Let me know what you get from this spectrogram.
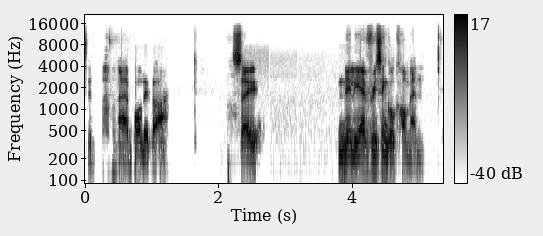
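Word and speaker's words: bolívar: do you know why because I pronounce I mispronounce the Venezuelan currency and it so it's it's not the Bolivia as I said in the entire village video it's the bali-ba so nearly every single comment well not every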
